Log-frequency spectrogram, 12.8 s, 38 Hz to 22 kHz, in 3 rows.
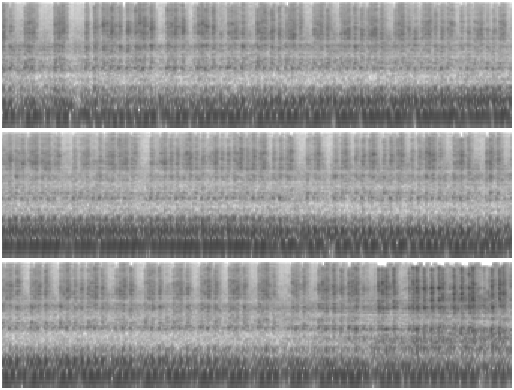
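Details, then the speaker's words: MGB, warm after highway run where it lost power above 3000 rpm, choke pushed fully in: loud uneven low idle stumbling and hunting, barely stays running without choke; fuel starvation suspected, cause not confirmed. "all right i'm not happy i don't know why i need choke to keep this running listen to it it sounds like it sounds horrible"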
